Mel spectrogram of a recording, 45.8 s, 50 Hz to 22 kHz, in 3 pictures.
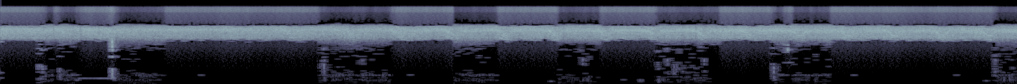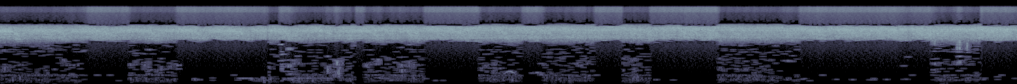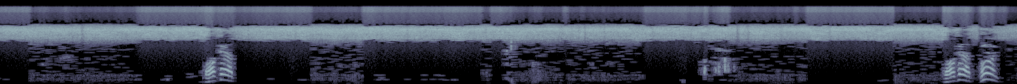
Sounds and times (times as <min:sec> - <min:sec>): Speech: 0:33.4 - 0:34.1, 0:44.6 - 0:45.6.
